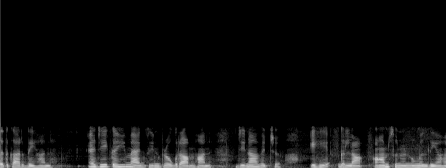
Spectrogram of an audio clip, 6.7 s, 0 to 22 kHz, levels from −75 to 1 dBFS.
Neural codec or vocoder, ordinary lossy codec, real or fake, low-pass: none; none; real; 5.4 kHz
